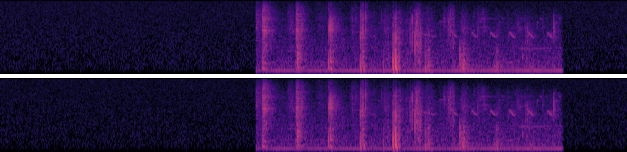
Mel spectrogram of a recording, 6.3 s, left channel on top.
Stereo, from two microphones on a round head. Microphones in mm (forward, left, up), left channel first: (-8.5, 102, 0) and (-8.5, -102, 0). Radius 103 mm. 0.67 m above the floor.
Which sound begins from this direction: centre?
Running footsteps, at 2.6 s.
